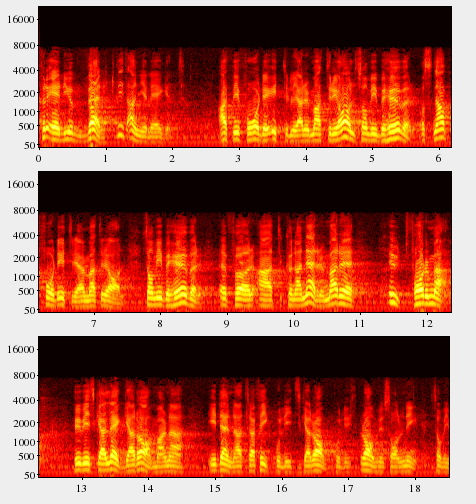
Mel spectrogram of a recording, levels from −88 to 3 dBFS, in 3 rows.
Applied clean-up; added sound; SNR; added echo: none; none; none; none.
